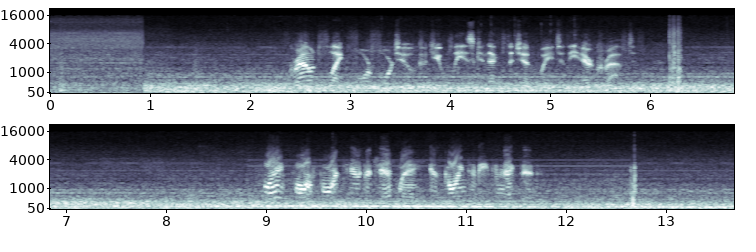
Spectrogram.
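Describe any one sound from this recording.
A low steady hum of aircraft systems fills a cockpit.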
